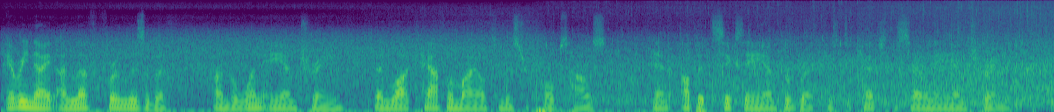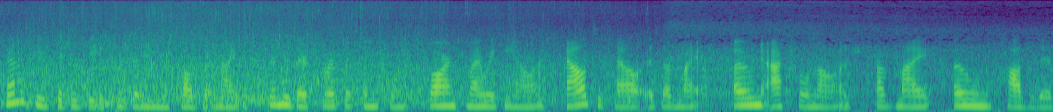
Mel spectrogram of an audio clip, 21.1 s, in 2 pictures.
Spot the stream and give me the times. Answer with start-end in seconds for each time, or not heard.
0.0-21.0.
